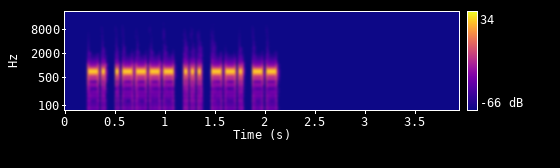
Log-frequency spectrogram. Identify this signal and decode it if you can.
Morse code, heard as a keyed tone, about 36 wpm, 700 Hz. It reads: N1SGM
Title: USA Call Signs - 5 Characters - Repeated 2x - 35wpm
